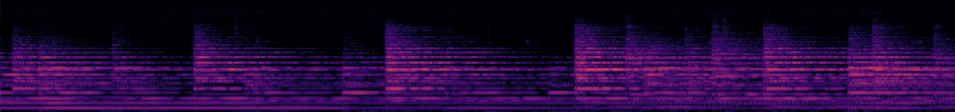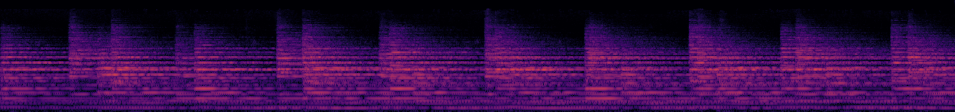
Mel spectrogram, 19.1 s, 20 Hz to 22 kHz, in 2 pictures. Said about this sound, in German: Es ist 12 Uhr. Das Mittagsläuten kommt heute von der Pfarr- und Klosterkirche Mariä Himmelfahrt im niederbayerischen Windberg.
